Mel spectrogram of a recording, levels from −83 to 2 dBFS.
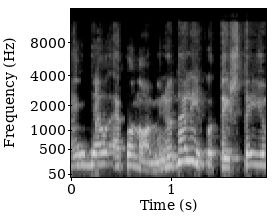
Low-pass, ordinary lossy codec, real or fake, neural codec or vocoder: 14.4 kHz; MP3, 96 kbps; real; none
